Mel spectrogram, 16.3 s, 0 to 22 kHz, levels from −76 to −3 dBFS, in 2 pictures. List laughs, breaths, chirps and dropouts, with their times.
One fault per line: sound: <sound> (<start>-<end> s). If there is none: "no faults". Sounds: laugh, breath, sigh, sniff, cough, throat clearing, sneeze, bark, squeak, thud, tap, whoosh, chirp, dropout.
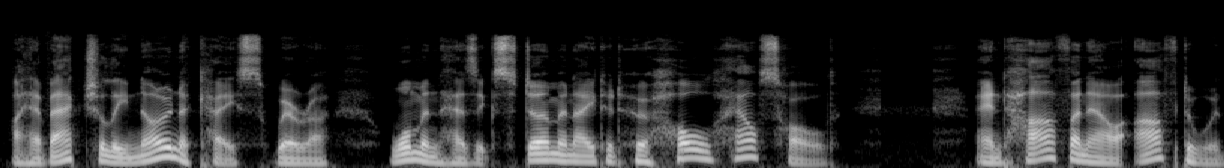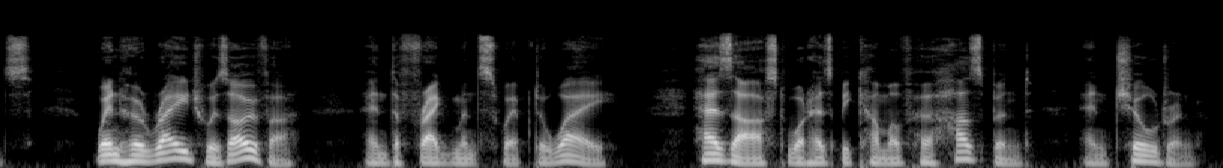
no faults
